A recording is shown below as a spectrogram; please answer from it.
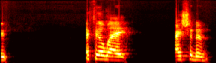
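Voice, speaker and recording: A woman co-hosting a podcast, wry and quick to laugh. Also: mid-range voice, fairly even intonation, slight background noise. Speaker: podcast co-host. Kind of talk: casual comedic chat.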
